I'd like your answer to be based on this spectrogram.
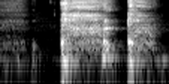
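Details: Two sharp, harsh coughs in quick succession from an adult who says they are sick, with faint room sound before them; a cough.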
